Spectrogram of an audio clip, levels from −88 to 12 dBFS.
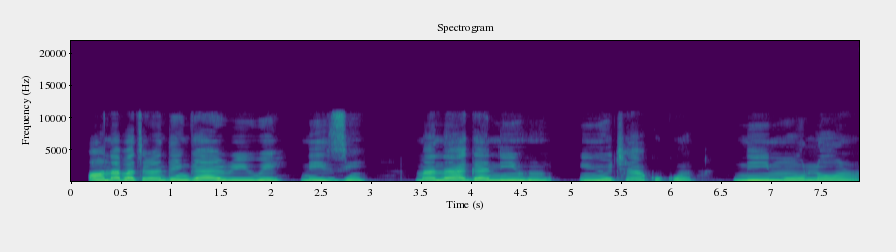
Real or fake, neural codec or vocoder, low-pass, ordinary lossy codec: real; none; 10.8 kHz; none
